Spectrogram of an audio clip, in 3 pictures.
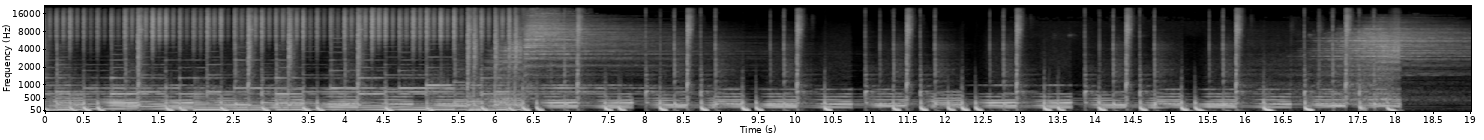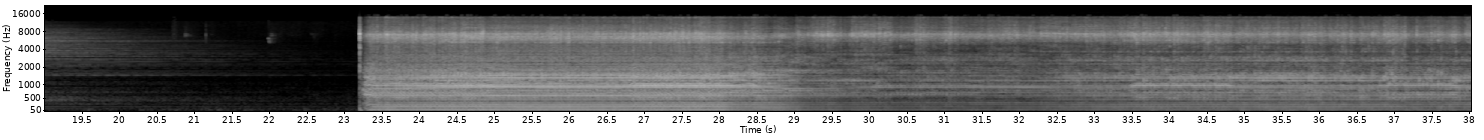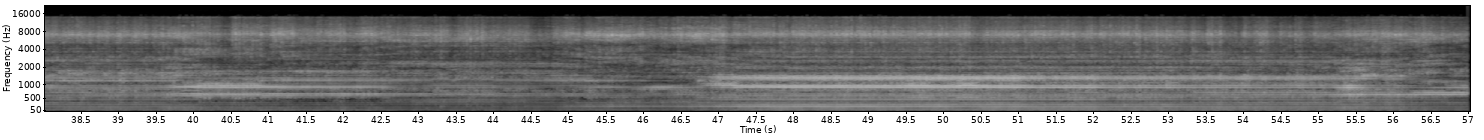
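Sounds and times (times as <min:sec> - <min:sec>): air compressor motor hum: 0:23.3 - 0:57.0.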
